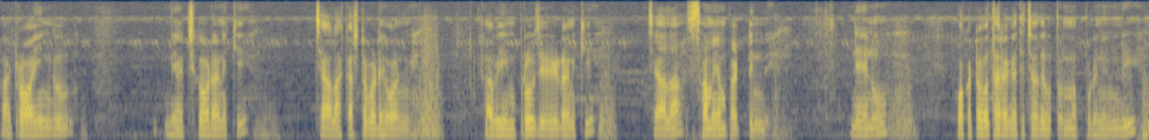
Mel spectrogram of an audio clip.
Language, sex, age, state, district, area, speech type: Telugu, male, 18-30, Andhra Pradesh, East Godavari, rural, spontaneous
